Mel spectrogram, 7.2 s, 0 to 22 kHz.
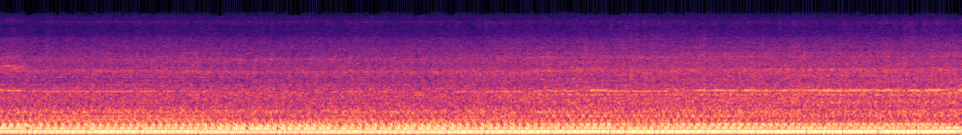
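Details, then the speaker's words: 1975 Honda Gold Wing, 32,000 miles, new Dynatek electronic ignition and coils, warming up before carb sync; choke pushed fully in, almost no throttle cable play. Flat-four holds smooth but fast steady idle that won't settle. High idle, cause unconfirmed. "I wonder why it's idling so high I push the choke all the way in there's almost no play in the throttle cable"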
